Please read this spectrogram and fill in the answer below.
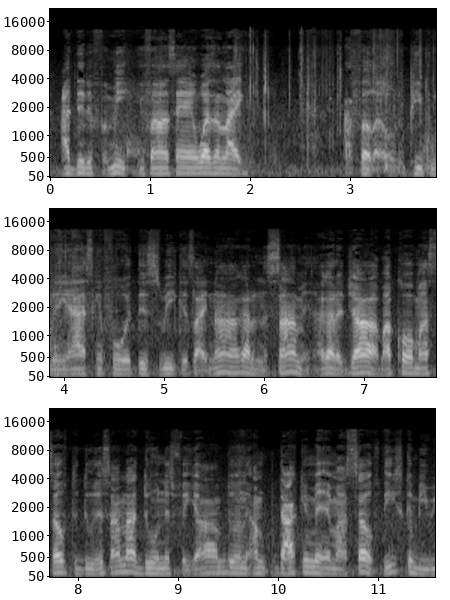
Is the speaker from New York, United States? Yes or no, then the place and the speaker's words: yes; New York, United States; I'm from New York, Harlem, New York. Uptown, Lenox Ave, 38th and Lenox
